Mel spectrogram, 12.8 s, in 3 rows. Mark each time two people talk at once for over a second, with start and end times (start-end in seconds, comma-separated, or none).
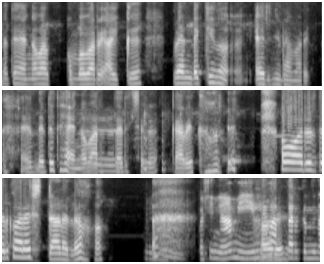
none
